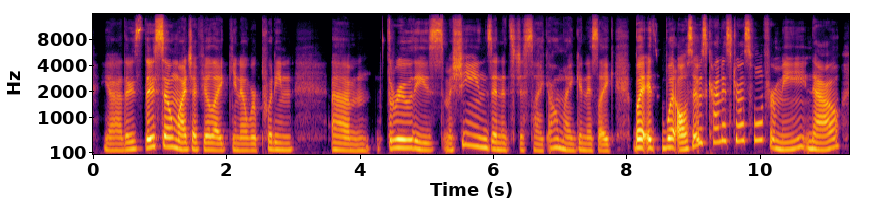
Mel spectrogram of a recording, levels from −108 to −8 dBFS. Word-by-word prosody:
Yeah, 160 0 -7
there's 190 +3 0
there's 230 +5 +7
so 245 0 +4
much 185 -4 +2
I 180 - +1
feel 180 -1 -1
like, 165 -1 -2
you 170 - -7
know, 160 0 -4
we're 165 0 -4
putting, 175 0 -7 0.6
um, 160 -1 -5 0.3
through 220 0 +5
these 180 -3 -3
machines, 245 - -4
and 185 -2 -2
it's 170 -2 -9
just 170 0 -7
like, 155 -2 -11
"Oh 225 +2 -5
my 175 -6 -4
goodness," 160 -1 -6
like 150 0 -4 0.3
but 230 0 +9
it 225 -1 +5
what 225 +1 +4
also 190 +8 +4
is 360 0 -1
kinda 380 +2 -3
stressful 420 0 -3
for 335 - -6
me 200 +6 -5
now 200 +4 0
185 Hz, 180 wpm, -21 LUFS, 170-230 Hz, 0.6 s, but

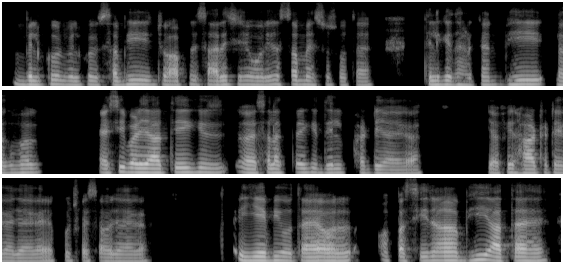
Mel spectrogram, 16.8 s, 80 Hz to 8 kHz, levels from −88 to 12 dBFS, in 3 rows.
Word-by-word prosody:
बिल्कुल, 140 +1 0
बिल्कुल। 135 +1 -3
सभी 140 +3 -1
जो 145 - -2
आपने 145 +3 -3
सारी 140 0 0
चीज़ें 140 0 -6
हो 135 -1 -1
रही 135 - -2
हैं - - -3
ना - - -1
सब 150 0 -2
महसूस 130 -1 -6
होता 125 0 -8
है। - - -8 0.6
दिल 140 0 +2
की 140 0 +1
धड़कन 135 +1 -5
भी 150 +1 +1 0.2
लगभग 140 +2 -3 0.6
ऐसी 140 +5 +1
बढ़ 155 -2 +7
जाती 140 +1 +6
है - - +3
कि, 155 0 0 0.3
ज़ - - -6
ऐसा 135 +2 0
लगता 135 +1 -1
है 145 - +1
कि 150 0 -5
दिल 135 +1 -2 0.2
फट 130 0 -7
जाएगा 120 -1 -3 0.7
या - - 0
फिर 140 +4 -3
हार्ट 130 0 +2
अटैक 130 -1 -4
आ 125 - -3
जाएगा 120 0 -3
या - - -3
कुछ 140 0 -10
वैसा 125 - -6
हो 125 - -2
जाएगा। 120 -1 -4 1.0
ये 140 0 +6
भी 145 +2 0
होता 135 -1 +1
है 135 - +8
और 135 0 +4 0.3
औ 150 - -8
पसीना 145 +2 +3
भी 150 +5 0
आता 135 -2 +5
है, 135 +2 -1
140 Hz, 195 wpm, -24 LUFS, 130-145 Hz, 1.0 s, है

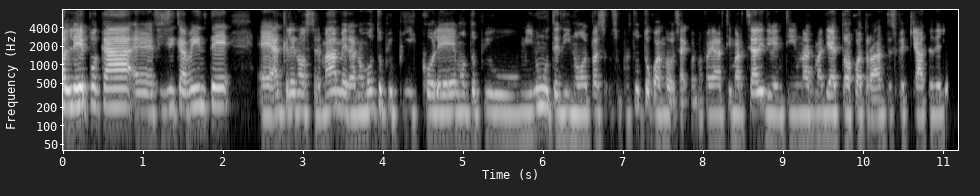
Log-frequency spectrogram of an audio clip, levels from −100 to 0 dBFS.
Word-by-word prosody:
all'epoca, 205 0 +8
ehm, 175 -1 -3
fisicamente, 195 +4 +1 0.3
ehm, 150 -1 +2
anche 165 +3 +1
le 175 - 0
nostre 165 -2 -6
mamme 175 +3 +2
erano 155 0 -3
molto 180 +4 -3
più 180 -1 -9
piccole, 165 -1 -3
molto 170 +1 -6
più 170 0 -9 0.3
minute 175 +2 -2
di 165 +1 -6
noi, 155 -1 -3
poi 165 +1 -5
s 165 - -17
soprattutto 155 +4 -9
quando 150 -2 -4
sai, - - -7
quando 120 +4 -20
fai 155 +1 -7
arti 155 +2 -5
marziali 165 +3 +3
diventi 155 -2 -8
un 155 - -11
armadietto 155 0 -2
a 155 - -1
4 150 -2 -5
ante 145 +2 -4
specchiate 150 -1 -5
dell'I 150 +5 -6
165 Hz, 180 wpm, -26 LUFS, 155-180 Hz, 0.3 s, all'epoca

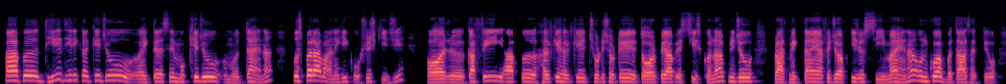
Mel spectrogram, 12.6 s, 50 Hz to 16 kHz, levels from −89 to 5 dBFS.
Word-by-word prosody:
आप 210 0 +5
धीरे-धीरे 210 +3 +1
करके 215 0 -2
जो 210 -8 -1
एक 140 0 -6
तरह 165 -1 0
से 180 +3 -4
मुख्य 160 +3 0
जो 185 -1 +3
मुद्दा 125 +6 -4
है 155 - -4
ना, 215 - -5 0.3
उस 200 - +3
पर 220 0 +8
आप 210 -3 +7
आने 145 -4 -4
की 170 +2 -4
कोशिश 160 +3 -9
कीजिए। 160 - -10 0.3
और 140 0 +4 0.3
काफ़ी 165 +4 +2 0.3
आप 160 - +1 0.3
हल्के-हल्के, 160 +1 -1
छोटे-छोटे 160 -1 -2
तौर 140 0 +3
पे 155 - +2
आप 150 0 +3
इस 150 - -6
चीज़ 145 -3 -5
को 150 - -3
ना 155 - +1
अपनी 185 -2 -1
जो 170 +1 +3 0.3
प्राथमिकताएँ 140 +3 +1
या 155 - +2
फिर 155 -1 -5
जो 155 - +2
आपकी 160 +2 -1
जो 155 - -2
सीमा 145 -1 -2
हैं 150 -1 -3
ना, 220 +3 0
उनको 195 -1 +2
आप 190 - +4
बता 140 +2 +1
सकते 125 -3 -9
हो। 125 - -4
160 Hz, 225 wpm, -25 LUFS, 145-185 Hz, 0.3 s, पर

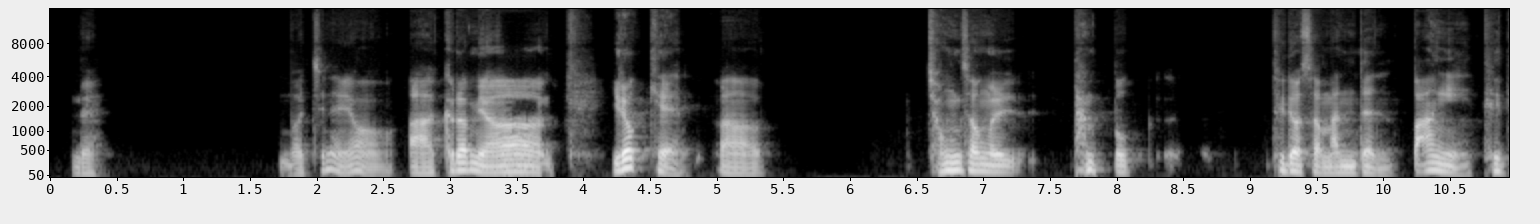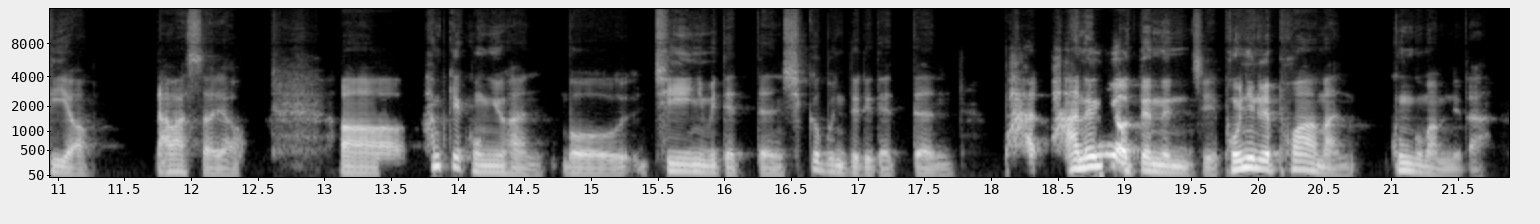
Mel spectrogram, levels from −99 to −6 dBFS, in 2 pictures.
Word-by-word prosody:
네. 80 -3 -9 1.3
멋지네요. 65 -2 -6
아, 90 0 -1
그러면 100 -6 +3 0.4
이렇게 - - +3 0.2
어 85 -4 -2 1.2
정성을 110 -4 +1 0.4
담뿍 130 -6 -4 1.0
들여서 95 - +2
만든 90 -4 -2
빵이 100 - 0
드디어 100 -5 -4 0.4
나왔어요. 100 -8 -3 0.7
어 85 -2 +1
함께 185 -2 -1
공유한 90 - -4
뭐 80 -1 -3 0.2
지인님이 110 -4 -1
됐든 75 -1 -7
식구분들이 105 - -6
됐든 70 0 -8 0.4
반 - - -2 0.2
반응이 185 +7 +8
어땠는지 95 - +4
본인을 145 0 +7
포함한 120 - 0 0.3
궁금합니다. 90 - -4
95 Hz, 195 characters per minute, -22 LUFS, 80-115 Hz, 1.3 s, 반응이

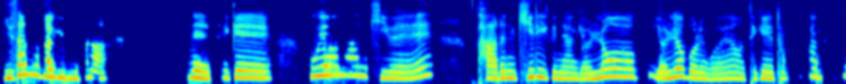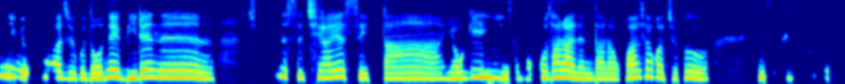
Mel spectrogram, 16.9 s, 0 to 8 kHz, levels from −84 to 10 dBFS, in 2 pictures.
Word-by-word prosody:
이상하다기보다 260 - +4 1.0
네 245 -3 +6
되게 240 -1 +3 0.4
우연한 320 +1 +3
기회에 230 +7 -1 0.4
다른 235 +1 +2
길이 260 +3 +3
그냥 215 -2 0
열려 275 +7 +3 0.2
열려버린 225 -2 +2
거예요. 200 +2 -3
되게 220 +1 -1
독특한 270 +6 -7 0.2
교수님이 300 -7 0
오셔 260 +5 -6
가지고 215 -3 -2
"너네 220 +6 +2
미래는 245 -1 +2 0.3
GPS, 280 -7 -7
GIS에 240 +1 -1
있다. 205 0 -3
여기에서 220 -1 0
먹고살아야 240 +3 +1
된다."라고 195 -1 -2
하셔가지고 230 -5 -2 0.5
이제 210 - -2 0.2
그쪽으로 235 +3 -19
235 Hz, 295 characters per minute, -23 LUFS, 210-260 Hz, 1.0 s, 네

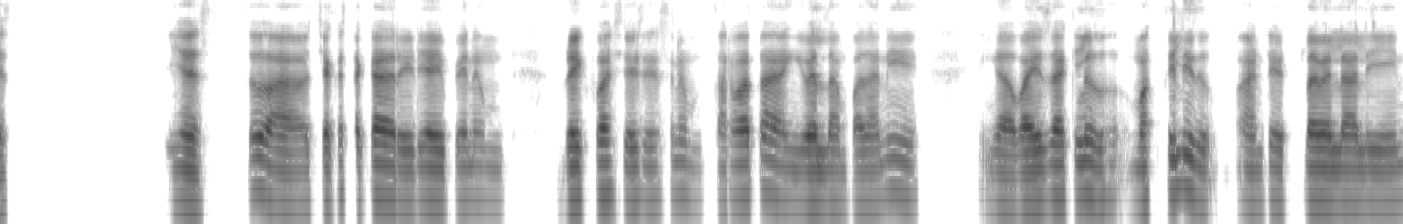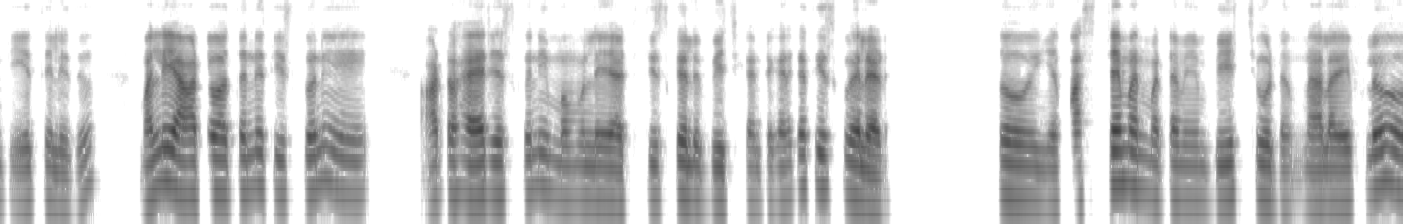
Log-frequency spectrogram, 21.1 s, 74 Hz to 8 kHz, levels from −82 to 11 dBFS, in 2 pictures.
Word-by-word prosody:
Yes. - - -5 1.3
Yes! 115 -3 +3 0.3
So, - - -3 0.2
ఆహ్, 115 -1 +2
చకచక 140 - -3 0.2
ready 120 +1 -2
అయిపోయినాం. 125 +1 -3 0.6
బ్రేక్‌ఫాస్ట్ 140 +2 +3
చేసేసినాం. 125 +2 -6 0.2
తర్వాత 130 +2 +2 0.2
ఇంగ 115 -1 -7
వెళ్దాం 115 0 0
పద 115 0 -2
అని, 145 +3 -7 0.6
ఇంగ 115 - -8 0.2
వైజాగ్‌లో 130 +4 +4 0.3
మాకు 120 0 -1
తెలీదు. 150 -6 +1 0.3
అంటే 115 +2 -7
ఎట్లా 125 - 0
వెళ్ళాలి? 120 0 +2
ఏంటి? 120 +1 -9
ఏది 120 +1 -9
తెలీదు. 115 -4 -8 0.4
మళ్ళీ 180 +3 +3
ఆటో 140 +2 +2
అతన్నే 150 +3 -3
తీసుకొని, 150 +5 -4 0.8
ఆటో 140 - 0
హైర్ 135 +1 +7
చేసుకొని, 150 +4 -6
మమ్మల్ని 125 -1 -4
అటు 115 - -10
తీసుకెళ్లి 130 0 -2
బీచ్‌కంటే 120 -1 -7
గనక 130 +6 -4
తీసుకు 160 -2 -4
వెళ్ళాడు. 110 -5 +5 0.8
సో, 140 - -1 0.3
ఇగ 120 0 -6
ఫస్ట్ 125 0 -3
టైమన్నమాట. 165 -6 +4
మేము 125 0 -9
బీచ్ 130 +1 -3
చూడడం. 125 -3 -3
నా 115 - +1
లైఫ్‌లో 120 +8 +1
125 Hz, 135 wpm, -25 LUFS, 120-140 Hz, 1.3 s, హైర్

